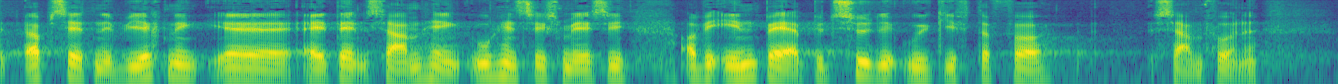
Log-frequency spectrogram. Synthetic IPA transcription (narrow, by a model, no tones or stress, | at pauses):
ɒ̽b̥sed̥ənəʋiɐɡ̥ne̝ŋæɐid̥en̰sɑ̈mm̩ɦeŋ̰uɦense̝ɡ̥̚d̥smesiʔɒ̽ʋe̝ʔe̝nəb̥æ̰ːɐb̥e̝t͡sʰy̰ð̰ˠliəʔuð̞ˠɡ̥ifd̥ɐfɒ̽ | sɑ̈mfɔ̽n̰ð̩ˠ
